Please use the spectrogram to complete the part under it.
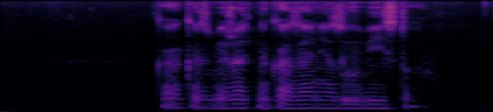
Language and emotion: Russian, neutral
